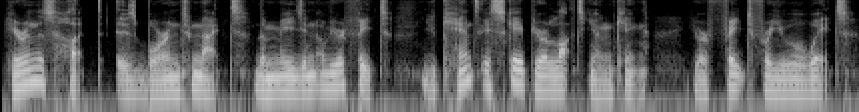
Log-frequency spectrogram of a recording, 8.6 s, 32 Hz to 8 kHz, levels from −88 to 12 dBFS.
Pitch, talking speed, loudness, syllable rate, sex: 95 Hz, 180 wpm, -20 LUFS, 4.2 syllables/s, male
